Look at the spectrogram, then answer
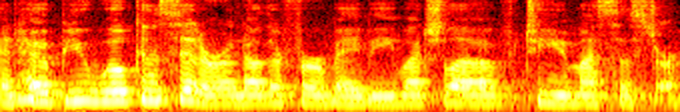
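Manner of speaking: ordinary talk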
